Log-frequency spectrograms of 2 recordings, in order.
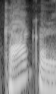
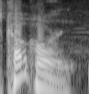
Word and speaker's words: Cochran: The uh correct pronunciation on Will Cochran is not Cochran. It's Coat Horn.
